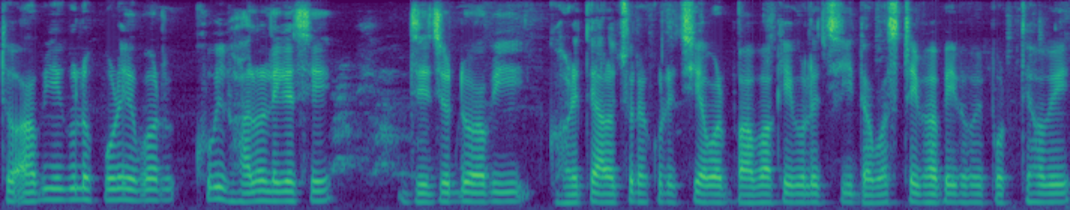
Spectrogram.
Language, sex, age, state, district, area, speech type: Bengali, male, 18-30, West Bengal, Hooghly, urban, spontaneous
